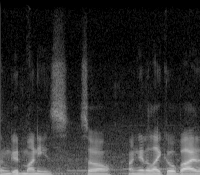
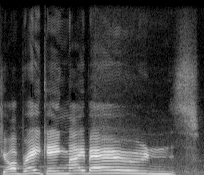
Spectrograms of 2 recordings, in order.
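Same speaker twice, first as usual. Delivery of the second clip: pained shriek; 11 semitones higher, 8 dB louder, much slower than usual. Acted. Pirate character crying out in pain.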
